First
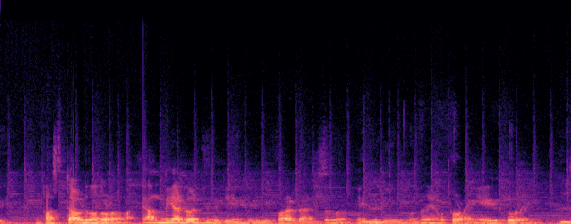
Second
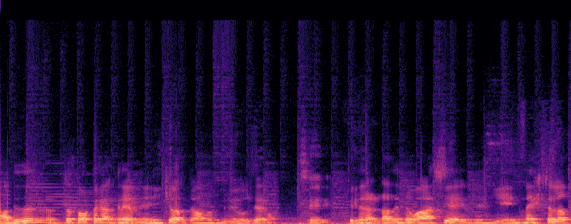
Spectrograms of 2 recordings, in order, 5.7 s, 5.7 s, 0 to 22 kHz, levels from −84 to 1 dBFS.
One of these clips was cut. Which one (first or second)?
first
